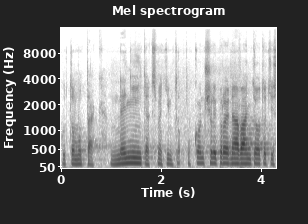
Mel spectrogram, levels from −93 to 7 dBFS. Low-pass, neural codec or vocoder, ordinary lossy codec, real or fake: 14.4 kHz; none; Opus, 32 kbps; real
